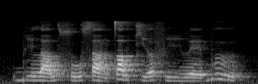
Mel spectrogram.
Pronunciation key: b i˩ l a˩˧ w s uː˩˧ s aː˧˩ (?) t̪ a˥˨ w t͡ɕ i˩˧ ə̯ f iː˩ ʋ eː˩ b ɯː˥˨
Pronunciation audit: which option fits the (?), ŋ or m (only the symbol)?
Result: ŋ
